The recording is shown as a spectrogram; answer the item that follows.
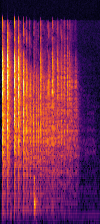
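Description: A die thrown onto a wooden tabletop, clattering as it tumbles in a quick run of clicks that fade out over about a second and a half as it comes to rest.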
